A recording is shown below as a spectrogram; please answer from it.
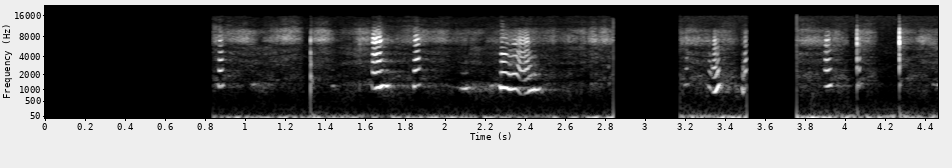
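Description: Marker pen squeaking and scratching across the drawing surface in drawn strokes, starting about a second in, with short gaps near three seconds.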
